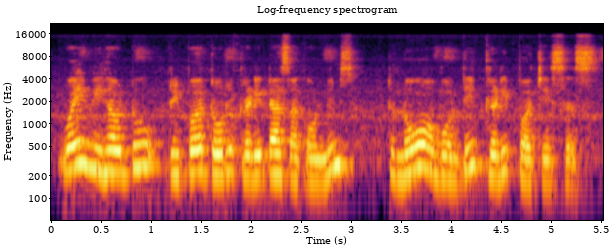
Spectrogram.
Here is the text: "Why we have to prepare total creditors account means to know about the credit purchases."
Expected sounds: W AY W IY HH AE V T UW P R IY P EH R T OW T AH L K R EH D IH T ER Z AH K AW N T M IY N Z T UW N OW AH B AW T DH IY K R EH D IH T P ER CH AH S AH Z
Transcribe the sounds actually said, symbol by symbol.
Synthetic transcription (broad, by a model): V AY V IY HH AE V T UW P R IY P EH R T OW T AH L K R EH D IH T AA S AH K AW N T M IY N S T UW N OW AH B AW T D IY K R EH D IH T P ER CH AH S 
